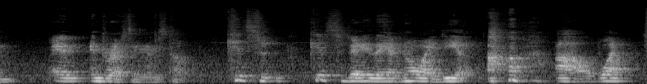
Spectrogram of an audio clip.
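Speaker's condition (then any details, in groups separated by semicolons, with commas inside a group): Cerebral palsy; very high functioning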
